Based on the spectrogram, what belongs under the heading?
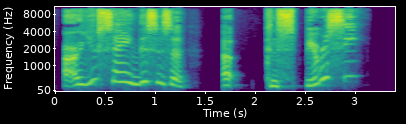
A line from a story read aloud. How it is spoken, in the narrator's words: My sister practically squeaked on the last word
